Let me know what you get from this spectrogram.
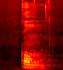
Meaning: con-
- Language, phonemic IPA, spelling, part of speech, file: Dutch, /kɔn/, con-, prefix, Nl-con-.ogg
